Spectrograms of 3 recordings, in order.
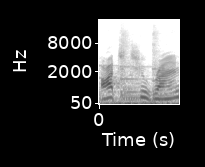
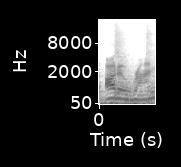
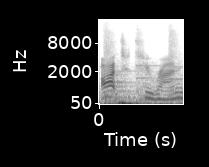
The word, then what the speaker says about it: Aut2Run: So our race, we nicknamed the Ought to Run. It's oftentimes mispronounced as auto run, and it drives me nuts. But the Ought to Run, meaning autism, and that it's a running event, was created 3 years ago.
